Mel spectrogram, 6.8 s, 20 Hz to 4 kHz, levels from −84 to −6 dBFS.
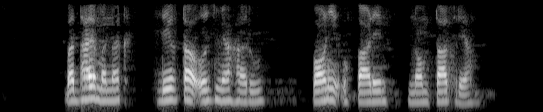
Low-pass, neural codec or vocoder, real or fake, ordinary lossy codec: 3.6 kHz; vocoder, 44.1 kHz, 128 mel bands every 256 samples, BigVGAN v2; fake; AAC, 24 kbps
